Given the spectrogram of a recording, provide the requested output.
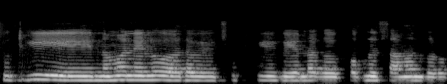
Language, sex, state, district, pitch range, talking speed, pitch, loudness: Kannada, female, Karnataka, Shimoga, 180-200 Hz, 120 wpm, 190 Hz, -19 LUFS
